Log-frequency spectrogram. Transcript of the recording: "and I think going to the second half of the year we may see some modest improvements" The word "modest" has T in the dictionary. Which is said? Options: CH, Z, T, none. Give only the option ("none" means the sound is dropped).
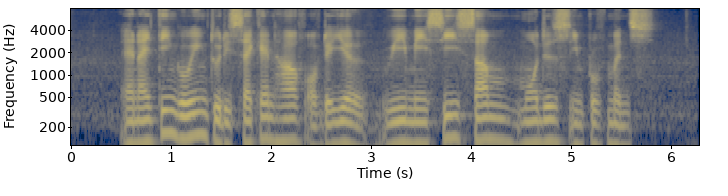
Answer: none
